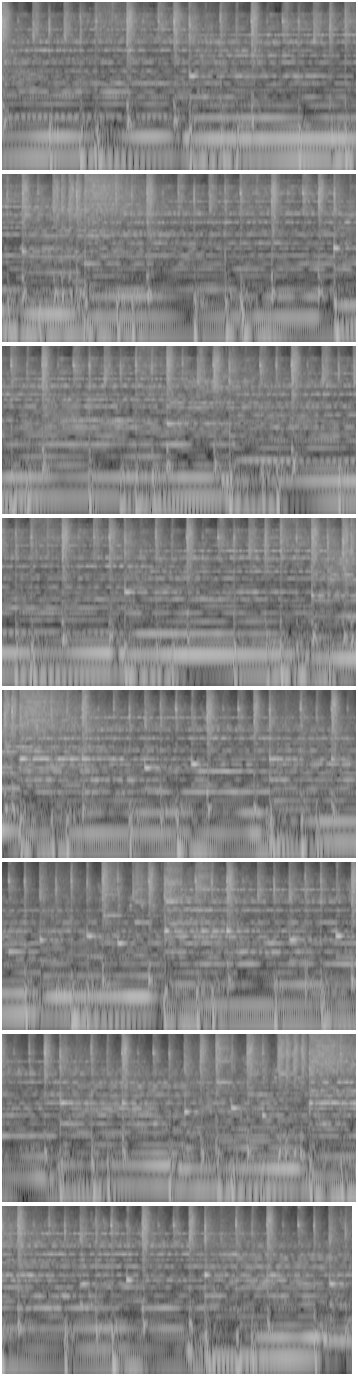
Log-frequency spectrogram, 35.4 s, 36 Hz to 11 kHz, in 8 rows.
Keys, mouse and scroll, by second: 1.0-2.9 [, 4.1 click, 4.5 click, 4.7 click, 5.0 click, 5.2 click, 5.8 click, 6.1 click, 6.5 click, 7.6 click, 7.9 click, 9.7 click, 10.8 click, 11.1 click, 11.4 click, 12.1 click, 12.8 click, 13.1 click, 13.3 alt+scroll, 14.5 click, 15.7-16.2 alt+scroll, 16.2 click, 20.5 alt+scroll, 21.2 click, 21.3 alt+scroll, 24.1 click, 24.1-25.1 alt+scroll, 26.3 click, 28.3 click, 30.8 click, 33.2 click, 33.4-34.1 scroll down 5.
